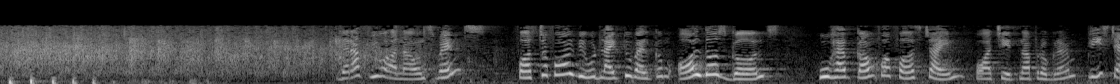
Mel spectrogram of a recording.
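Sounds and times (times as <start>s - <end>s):
heavy low thumps: 0.0s - 2.1s
audience clapping: 0.0s - 4.5s
speech: 3.4s - 11.1s.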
